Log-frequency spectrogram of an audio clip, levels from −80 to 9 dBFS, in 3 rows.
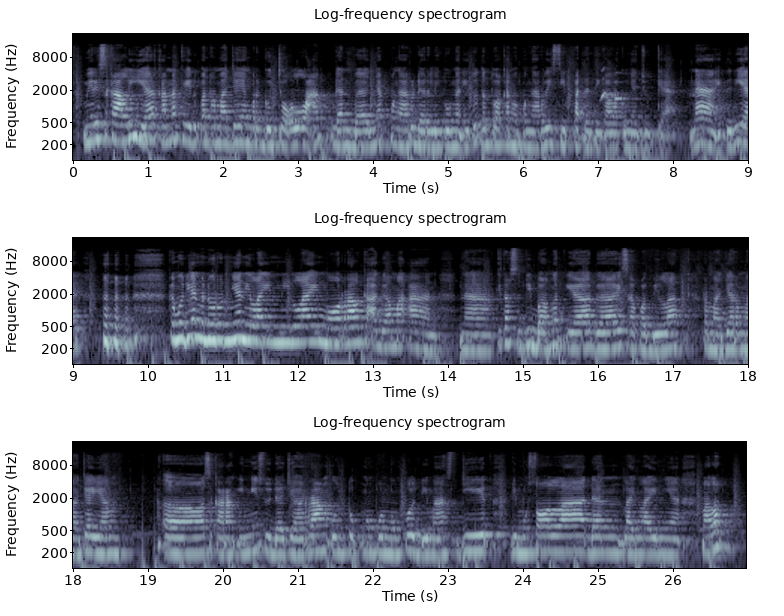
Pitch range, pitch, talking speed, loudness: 185-225 Hz, 200 Hz, 120 wpm, -22 LUFS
